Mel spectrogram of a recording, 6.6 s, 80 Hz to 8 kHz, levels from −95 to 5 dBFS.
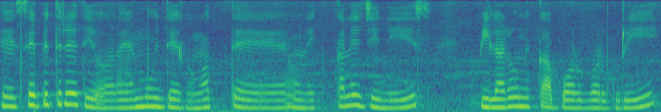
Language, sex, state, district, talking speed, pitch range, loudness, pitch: Chakma, female, Tripura, West Tripura, 125 wpm, 200-240 Hz, -18 LUFS, 220 Hz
